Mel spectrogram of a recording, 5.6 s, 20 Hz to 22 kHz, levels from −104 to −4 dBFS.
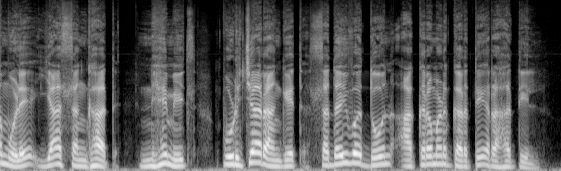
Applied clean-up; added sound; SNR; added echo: none; none; none; none.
